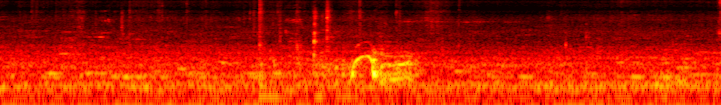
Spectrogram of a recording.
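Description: Pigeons cooing softly at a rooftop loft, a brief low coo rising mid-clip over a steady murmur of background noise, with no speech.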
